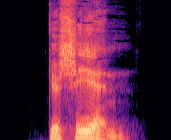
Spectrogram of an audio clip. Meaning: 1. what is happening, what is going on 2. events, happenings
- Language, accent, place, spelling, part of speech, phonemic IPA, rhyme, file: German, Germany, Berlin, Geschehen, noun, /ɡəˈʃeːən/, -eːən, De-Geschehen.ogg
